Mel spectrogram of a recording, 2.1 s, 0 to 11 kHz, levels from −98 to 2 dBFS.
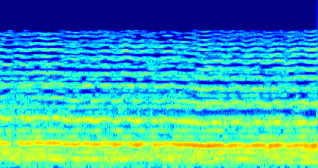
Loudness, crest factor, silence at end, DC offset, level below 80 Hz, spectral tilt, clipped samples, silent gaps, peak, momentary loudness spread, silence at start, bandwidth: -28 LUFS; 12 dB; 0 s; under 0.1%; -56 dBFS; -7 dB/octave; under 0.1%; none; -16 dBFS; 3 LU; 0 s; 6.2 kHz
